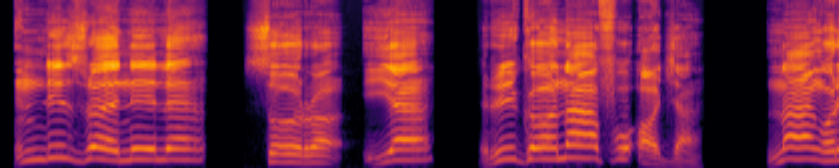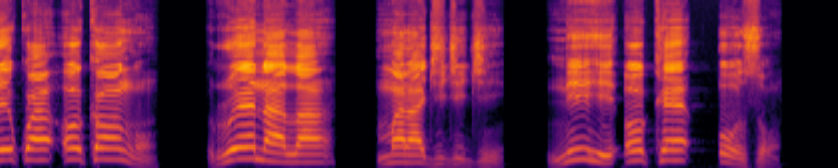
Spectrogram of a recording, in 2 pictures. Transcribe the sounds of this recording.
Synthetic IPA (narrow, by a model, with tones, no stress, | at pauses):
n̩˦dɪ˦i˦zre˦˨lni˦le˦ | so˨ɾo˨ja˦ | ɾi˦ɡo˦na˦a˦fʊ˦ʔɔ˨d͡ʒa̰˨ | na˦a˦ŋʊ˨ɾɪ˦kʷa˦ʔo˦kɔ˦ŋʊ̰˨ | ɾu˦e˦na˨la˨ | ma˨ɾa˨d͡ʒi˨d͡ʒi˨d͡ʒḭ˨ | ni˦ɦi˨ʔo˦ke˦ | ʊ˨zʊ̰˨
